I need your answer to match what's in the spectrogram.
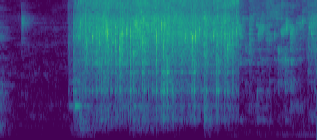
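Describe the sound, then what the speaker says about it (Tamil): Green chillies dropped into hot oil after whole spices such as star anise, bay leaf and cinnamon burst into a loud, close sizzle after a quiet start, then ease off toward the end. "அதுக்கப்புறம் பச்சை மிளகா"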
